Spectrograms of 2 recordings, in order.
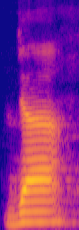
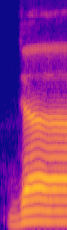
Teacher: Disebabkan oleh hamzah, panjangnya 4 sampai 5 harokat.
